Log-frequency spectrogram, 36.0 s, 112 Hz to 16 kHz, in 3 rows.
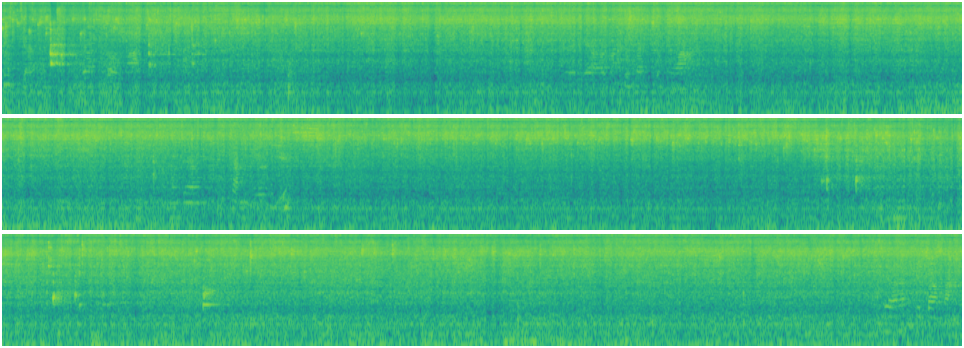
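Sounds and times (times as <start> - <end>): food sizzling in hot oil: 0.0 - 36.0
spatula scraping and knocking pan: 0.5 - 2.9, 26.4 - 27.1.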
